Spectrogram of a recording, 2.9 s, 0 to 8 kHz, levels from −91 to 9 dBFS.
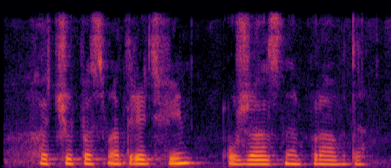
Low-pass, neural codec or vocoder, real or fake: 7.2 kHz; codec, 16 kHz, 16 kbps, FunCodec, trained on LibriTTS, 50 frames a second; fake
